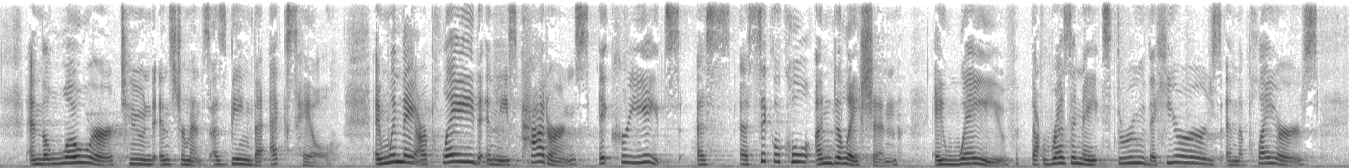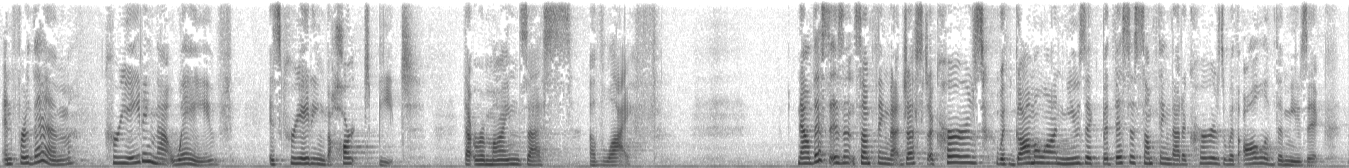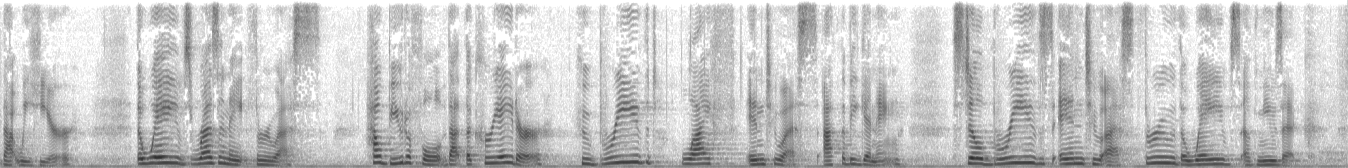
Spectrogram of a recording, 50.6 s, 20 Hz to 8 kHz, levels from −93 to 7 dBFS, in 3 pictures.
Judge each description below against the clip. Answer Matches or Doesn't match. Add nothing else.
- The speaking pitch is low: Doesn't match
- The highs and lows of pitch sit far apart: Matches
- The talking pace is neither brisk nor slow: Doesn't match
